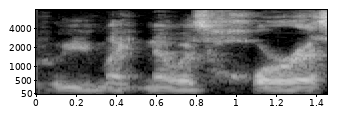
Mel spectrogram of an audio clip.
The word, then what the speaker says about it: Horus: you might know as Horus. Some pronounce that hours, by the way.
